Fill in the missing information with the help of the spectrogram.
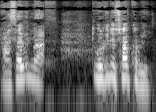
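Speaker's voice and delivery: ordinary talk, nothing marked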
